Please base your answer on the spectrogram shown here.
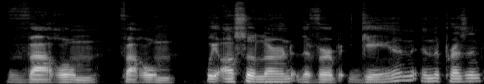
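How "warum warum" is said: warum with a V start, varoom; German warum. Shown as a demonstration. Teacher repeats warum for learners, V at the start. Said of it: "notice the pronunciation of the W".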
